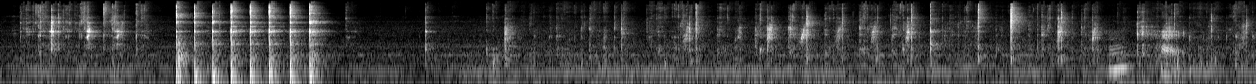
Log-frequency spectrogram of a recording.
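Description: Spoon stirring sugar into an apple cream pie mixture in a bowl, a fast burst of bright, regular clinks and scrapes early on, then scattered lighter taps against the bowl, fairly close.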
